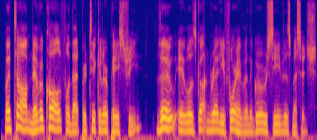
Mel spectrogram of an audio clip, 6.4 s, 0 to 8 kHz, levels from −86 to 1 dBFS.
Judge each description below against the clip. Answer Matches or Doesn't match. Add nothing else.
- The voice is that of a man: Matches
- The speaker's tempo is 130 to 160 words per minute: Doesn't match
